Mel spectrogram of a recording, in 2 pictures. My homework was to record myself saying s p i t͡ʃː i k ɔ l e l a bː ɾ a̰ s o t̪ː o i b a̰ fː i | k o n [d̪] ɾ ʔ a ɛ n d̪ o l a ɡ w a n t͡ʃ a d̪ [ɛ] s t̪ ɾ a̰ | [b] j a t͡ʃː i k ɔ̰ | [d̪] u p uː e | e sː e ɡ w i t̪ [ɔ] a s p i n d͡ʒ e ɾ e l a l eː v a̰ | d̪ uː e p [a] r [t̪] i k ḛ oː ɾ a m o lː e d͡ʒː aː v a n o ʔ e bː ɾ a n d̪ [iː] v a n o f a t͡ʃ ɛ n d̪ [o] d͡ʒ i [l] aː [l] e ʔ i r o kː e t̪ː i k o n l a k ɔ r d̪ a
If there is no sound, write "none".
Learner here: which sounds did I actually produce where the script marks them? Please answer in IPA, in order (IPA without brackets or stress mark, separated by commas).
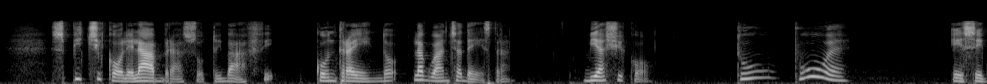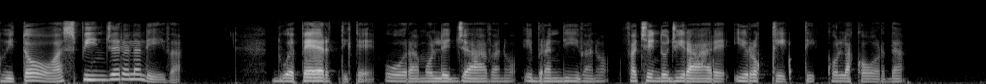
t̪, ɛ, b, t̪, ɔ, ɛ, t̪, iː, o, ɾ, ɾ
